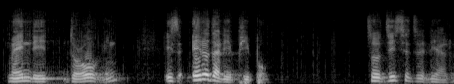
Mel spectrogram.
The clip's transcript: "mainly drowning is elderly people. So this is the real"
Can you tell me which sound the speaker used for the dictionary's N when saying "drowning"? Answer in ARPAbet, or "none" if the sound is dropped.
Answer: none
